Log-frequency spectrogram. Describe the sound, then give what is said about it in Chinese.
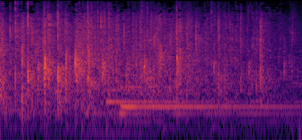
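A church audience claps steadily for about three seconds to welcome a man coming up to give a testimony, a dense crackle of many hands that slowly thins, with a faint sustained tone humming underneath in the second half. “我们掌声欢迎他。”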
